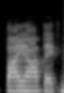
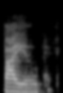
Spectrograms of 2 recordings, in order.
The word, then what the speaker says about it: biopic: Using the compound stress rule, the word is pronounced biopic, not biopic.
